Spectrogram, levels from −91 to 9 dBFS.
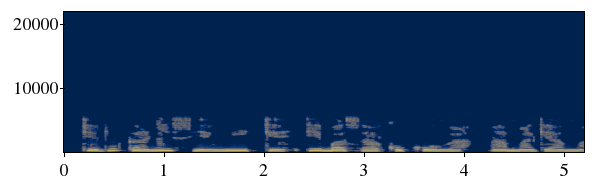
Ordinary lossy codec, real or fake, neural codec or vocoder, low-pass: none; real; none; 5.4 kHz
